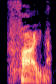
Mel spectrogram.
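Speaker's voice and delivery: low, grudging growl; malevolent mutter. A narrator's reading. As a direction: mutter it with understated menace. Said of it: "Bowindil muttered malevolently".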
